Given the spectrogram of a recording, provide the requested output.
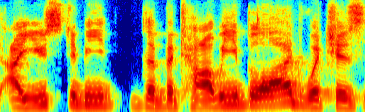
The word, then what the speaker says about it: Betawi: I used to be the Betawi blood, which is like Betawi's the term for someone from Jakarta.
